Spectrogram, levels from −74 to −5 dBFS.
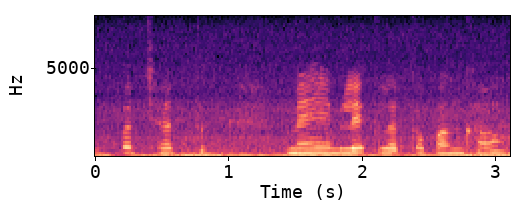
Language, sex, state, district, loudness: Hindi, female, Haryana, Charkhi Dadri, -16 LUFS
